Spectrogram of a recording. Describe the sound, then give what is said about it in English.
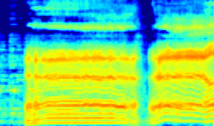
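A zombie named Bub lets out two long, low growling groans, the first sustained for over a second, the second rising slightly in pitch after a brief pause. Loud and alone, with no words. “Dude, Bub, did I hear you growling brains?”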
